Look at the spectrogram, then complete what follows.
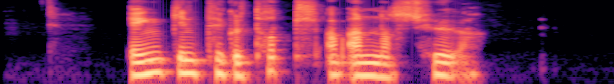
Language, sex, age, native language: Icelandic, male, 18-19, Icelandic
